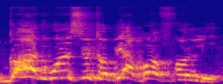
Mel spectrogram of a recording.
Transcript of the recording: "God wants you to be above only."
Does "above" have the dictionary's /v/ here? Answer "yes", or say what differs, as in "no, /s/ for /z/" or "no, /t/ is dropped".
no, /f/ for /v/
